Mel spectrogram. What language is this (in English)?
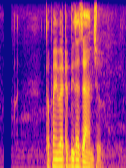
Nepali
